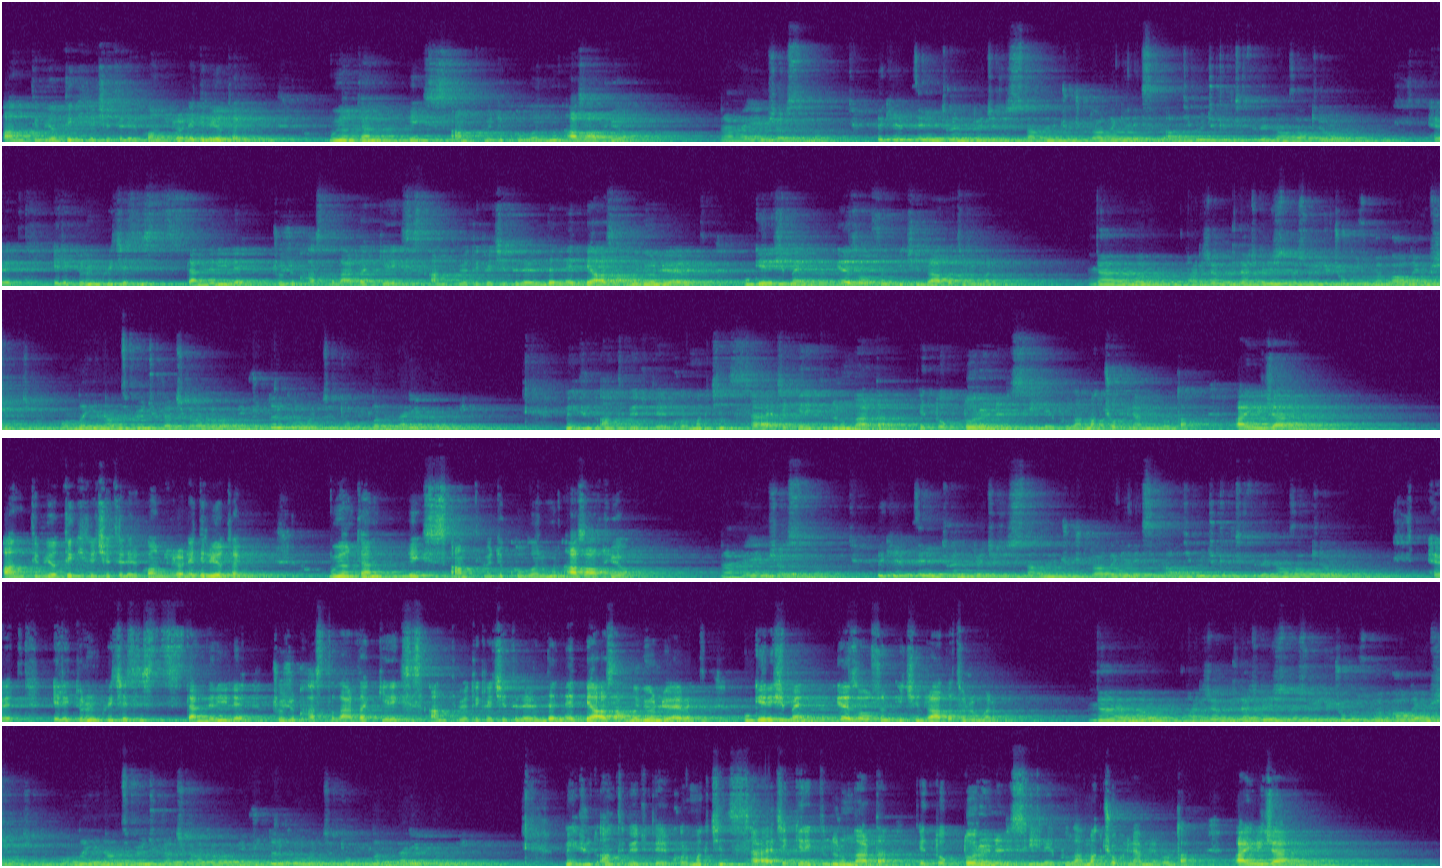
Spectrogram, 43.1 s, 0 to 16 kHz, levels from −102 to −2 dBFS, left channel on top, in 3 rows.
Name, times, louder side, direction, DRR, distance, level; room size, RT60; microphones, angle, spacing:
voice 1, 0.0-2.9 3.3-3.8 4.0-6.3 14.3-22.4 22.7-24.3 34.0-37.6 37.9-41.6, right 2 dB, 85° right, 6 dB, 0.8 m, -23 dB
voice 2, 3.4-3.9 7.2-8.2 8.5-13.4 22.3-22.6 25.2-25.9 26.2-33.4 41.6-41.7, equal, 30° left, -4 dB, 2.8 m, -26 dB
13.5 x 11.0 x 5.5 m, 2.5 s
head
